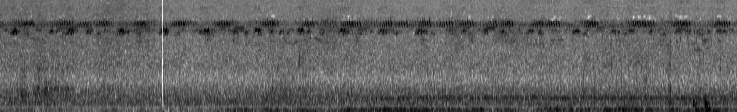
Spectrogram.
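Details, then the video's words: Crickets calling all around a safari vehicle on an overcast February afternoon after rain in a South African private game reserve; continuous high, rapidly pulsed chirping in regular bursts, with a faint low hum beneath. "if you can hear all the crickets crawling around us with it being so overcast"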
